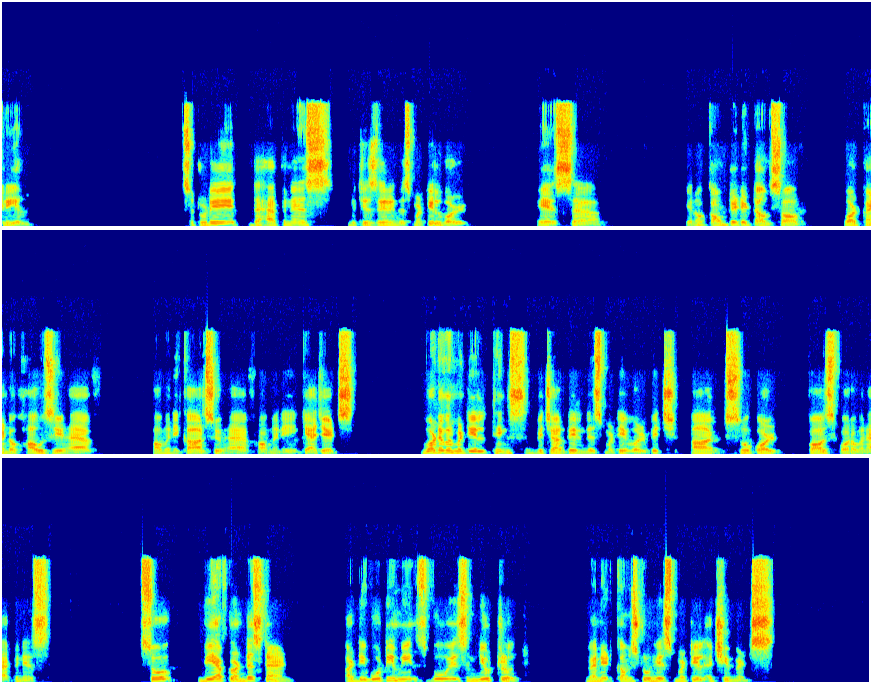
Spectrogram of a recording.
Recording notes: Zoom recorded session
